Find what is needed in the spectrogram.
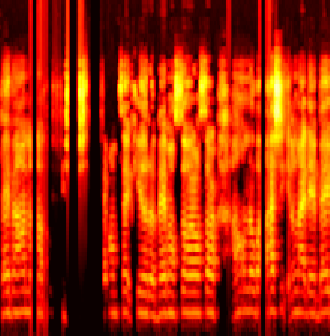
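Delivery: repeated begging, pleading voice. Retelling how her old man held her down: imitating him begging and pleading. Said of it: "just begging and pleading".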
